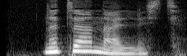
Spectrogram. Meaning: 1. ethnic group; ethnicity 2. nationality (the status of belonging to a particular nation, a particular country)
- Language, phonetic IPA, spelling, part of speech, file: Russian, [nət͡sɨɐˈnalʲnəsʲtʲ], национальность, noun, Ru-национальность.ogg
